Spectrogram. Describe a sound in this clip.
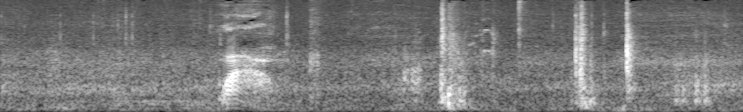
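A vehicle door clicks open.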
